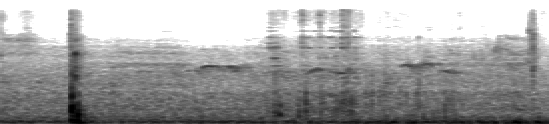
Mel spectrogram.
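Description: A single wooden knock as the split log, its four pieces held together by hand, is set down upright on a wooden stump, followed by a quiet outdoor background.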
